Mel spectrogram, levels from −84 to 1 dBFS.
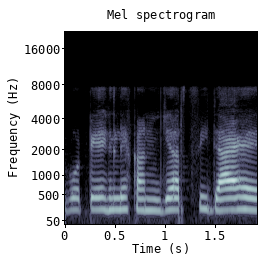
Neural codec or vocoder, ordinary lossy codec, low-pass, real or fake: codec, 16 kHz, 1 kbps, X-Codec, HuBERT features, trained on LibriSpeech; none; none; fake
